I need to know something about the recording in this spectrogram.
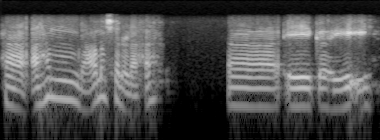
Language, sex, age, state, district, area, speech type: Sanskrit, male, 18-30, Karnataka, Dakshina Kannada, rural, conversation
